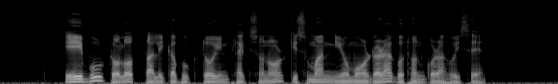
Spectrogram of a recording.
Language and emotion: Assamese, neutral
